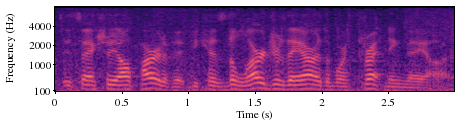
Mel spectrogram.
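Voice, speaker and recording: A man's voice: mid-range voice, racing, noisy background. A man co-commentating on a video game in a casual, dry, mock-serious way. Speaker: let's play co-commentator. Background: game sound.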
